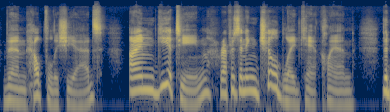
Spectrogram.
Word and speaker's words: Guillotine: Uh, I didn't really intend for her name to be pronounced the same way as guillotine, the instrument for cutting heads off. Uh, but I just feel like the way that word is spelled seems like it could be the same pronunciation.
